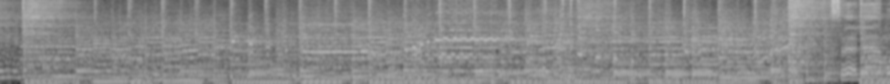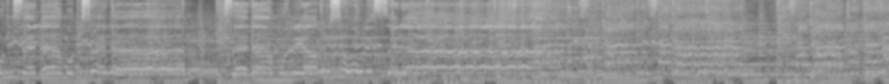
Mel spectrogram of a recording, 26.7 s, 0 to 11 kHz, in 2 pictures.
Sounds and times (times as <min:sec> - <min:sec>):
Orchestra: 0:00.0 - 0:26.6.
